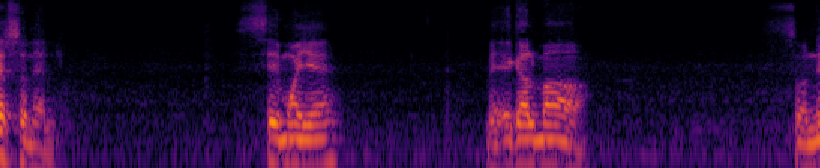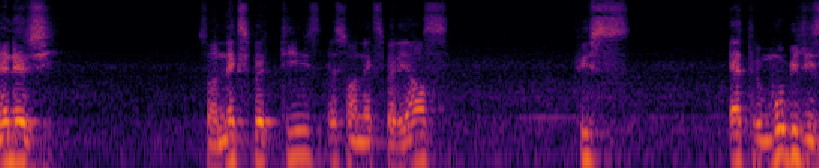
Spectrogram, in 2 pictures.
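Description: A man speaks slowly and firmly into microphones, in short phrases with pauses.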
